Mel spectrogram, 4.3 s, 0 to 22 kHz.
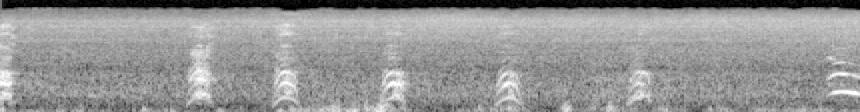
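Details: Hunting dogs Prle and Pirana barking at a dead deer in Salas on 8 September 2012; a run of sharp, ringing barks roughly every half second, with a short yelping note at the end, over low wind and rustling.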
